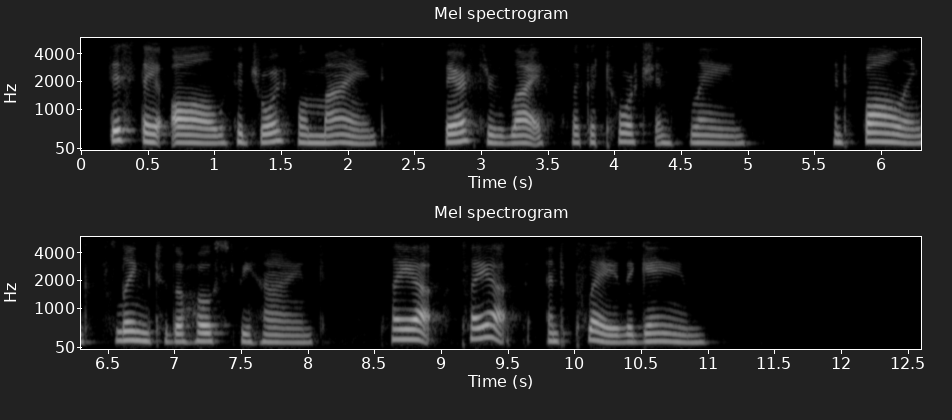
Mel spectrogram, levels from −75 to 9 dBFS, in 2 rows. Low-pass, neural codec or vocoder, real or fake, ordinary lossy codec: 5.4 kHz; none; real; Opus, 24 kbps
